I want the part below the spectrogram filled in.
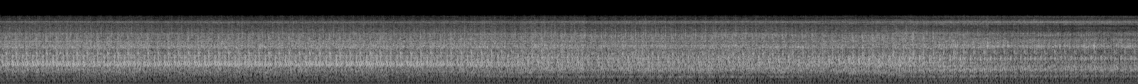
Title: Стук двигателя Ford Sierra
